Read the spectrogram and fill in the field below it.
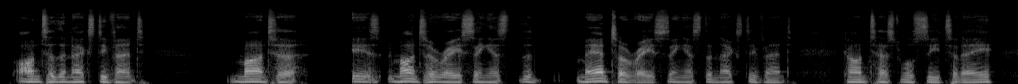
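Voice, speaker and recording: A man puts on a character voice at a medium pitch, speaking at a fairly slow pace with long, frequent pauses. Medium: game stream. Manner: regal, formal.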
